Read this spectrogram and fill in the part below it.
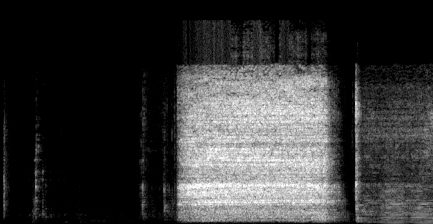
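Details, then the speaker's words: Lelit Bianca espresso machine: quiet clicks, long hot-water hiss, then droning hum with a whine while the boiler refills; pipe contact with casing ruled out, owner suspects the rotary pump. "So, the when noise happens when especially the water is refilling, right? To the boiler."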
